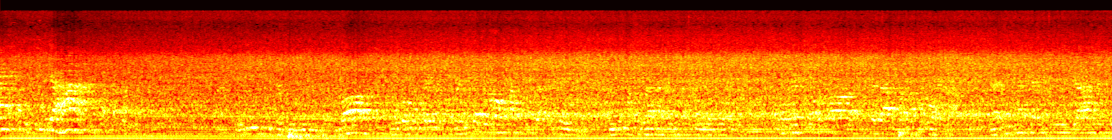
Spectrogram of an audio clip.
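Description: A man speaks steadily into a microphone, heard through a loudspeaker in an echoing room.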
